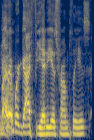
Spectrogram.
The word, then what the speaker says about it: Fieri: She was Southern like the guy Fieri. Is that how you pronounce it? – Yeah, Fieri.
